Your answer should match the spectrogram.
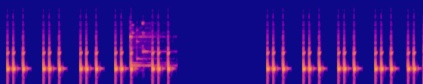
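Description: Video slot game sound effects: runs of short, identical electronic beeps, several in quick succession, as the reels spin and stop. A brief jingle comes at about a second and a half in. After a pause of about a second, another quick run of beeps follows for the next spin.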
